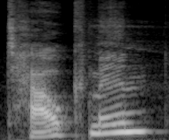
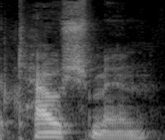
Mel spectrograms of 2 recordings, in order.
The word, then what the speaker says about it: Tauchman: Is it Tauchman or Tauschman? Talkman? Really? With like a L sound? Talkman.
